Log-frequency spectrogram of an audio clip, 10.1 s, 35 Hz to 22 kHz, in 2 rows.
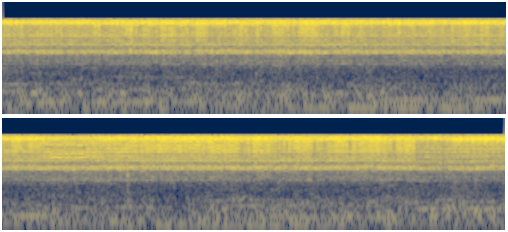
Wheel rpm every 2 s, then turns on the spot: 170, 170, 160, 170, 160.
none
